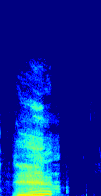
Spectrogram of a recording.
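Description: A man's exaggerated deep breath drawn in with his voice, lasting under a second, its pitch rising and then falling.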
